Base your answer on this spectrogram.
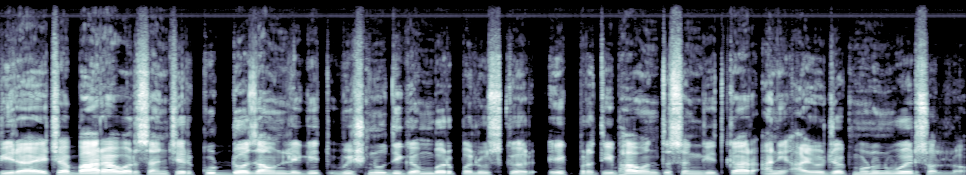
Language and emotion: Goan Konkani, neutral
